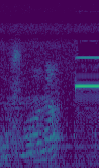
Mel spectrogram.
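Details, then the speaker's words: Microwave control board, timer set and running, multimeter on continuity across large relay contacts: quiet bench shuffling, then steady high continuity beep starts and holds; relay closing properly, board working. "pronto tá funcionando perfeitamente se ele não funcionar ou o problema é no relê ou no circuito que é só no relê"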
